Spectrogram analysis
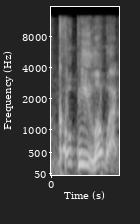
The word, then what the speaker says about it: Kopi Luwak: It's called Kopi Luwak. Did I pronounce that correctly, Rachel?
